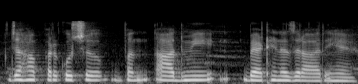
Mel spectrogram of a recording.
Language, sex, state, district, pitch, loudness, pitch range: Hindi, female, Punjab, Fazilka, 200 Hz, -16 LUFS, 190-210 Hz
